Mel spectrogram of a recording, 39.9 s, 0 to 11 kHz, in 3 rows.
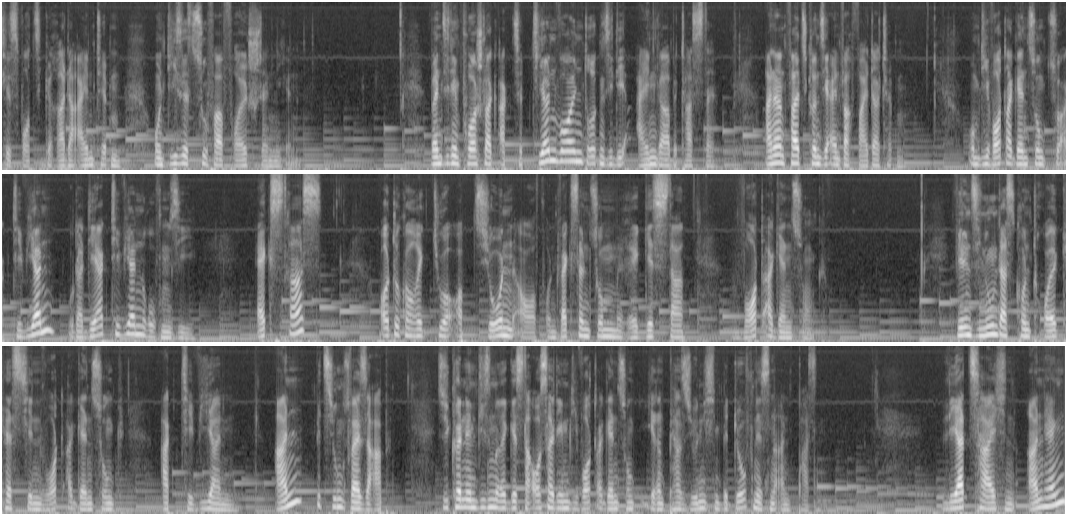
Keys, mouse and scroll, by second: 2.1-4.2 typing, 7.2 Return, 16.1 click, 20.0 click, 22.5 click.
